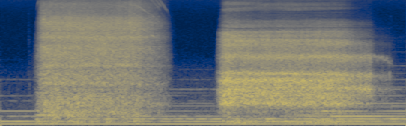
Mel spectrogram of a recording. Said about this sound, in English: Before we begin our story, let's relax by taking a nice deep dragon breath. Breathe in through your nose, filling up your lungs, and then out through your mouth, imagining you are breathing fire like a dragon. Ready? Deep breath in and out.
